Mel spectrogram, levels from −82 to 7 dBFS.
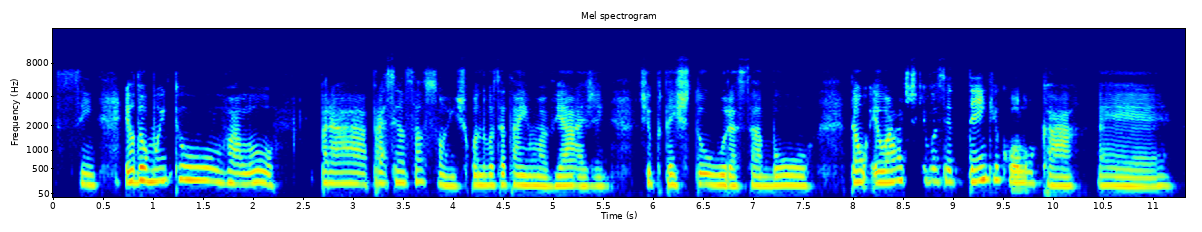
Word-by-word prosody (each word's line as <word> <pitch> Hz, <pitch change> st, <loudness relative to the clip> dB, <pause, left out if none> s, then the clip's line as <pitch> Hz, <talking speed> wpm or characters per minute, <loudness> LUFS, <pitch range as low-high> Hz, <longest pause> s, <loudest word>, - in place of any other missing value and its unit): Sim. 190 Hz, -3 st, -6 dB, 0.3 s
Eu 235 Hz, +2 st, +6 dB
dou 265 Hz, 0 st, +9 dB
muito 260 Hz, 0 st, +1 dB
valor 210 Hz, -2 st, 0 dB, 0.4 s
pra 210 Hz, -2 st, 0 dB
pra 215 Hz, +2 st, -1 dB
sensações. 215 Hz, -6 st, -4 dB
Quando 180 Hz, 0 st, 0 dB
você 185 Hz, +1 st, 0 dB
tá 185 Hz, 0 st, -2 dB
em 180 Hz, -1 st, +3 dB
uma 170 Hz, -1 st, +1 dB
viagem. 165 Hz, -1 st, 0 dB, 0.3 s
Tipo 215 Hz, -2 st, -4 dB
textura, 185 Hz, -1 st, +1 dB
sabor. 170 Hz, 0 st, 0 dB, 0.3 s
Então, 225 Hz, +1 st, +2 dB
eu 220 Hz, 0 st, +3 dB
acho 240 Hz, +3 st, +1 dB
que 255 Hz, -, -11 dB
você 245 Hz, -1 st, -2 dB
tem 240 Hz, +4 st, +2 dB
que 275 Hz, -1 st, -2 dB
colocar, 165 Hz, -, 0 dB, 0.2 s
eh, 165 Hz, -1 st, -1 dB
190 Hz, 140 wpm, -25 LUFS, 170-225 Hz, 0.4 s, dou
